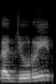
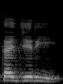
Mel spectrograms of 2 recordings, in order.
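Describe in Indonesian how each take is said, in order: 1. Bunyi r dibaca tebal. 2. Bunyi r dibaca tipis. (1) "Bukan tajuri" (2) "Bacanya tipis"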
